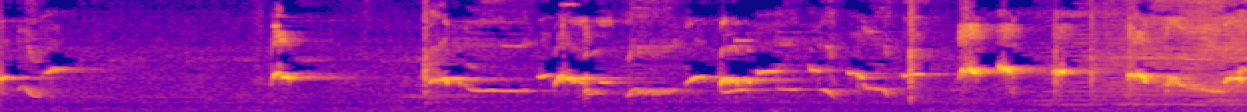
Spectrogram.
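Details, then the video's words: White-rumped shama recorded as a song model for other birds: clear, high whistled notes, some falling and some level, building into a quicker varied sequence after a quiet start. "Burung murai batu gacor || masteran murai batu gacor."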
